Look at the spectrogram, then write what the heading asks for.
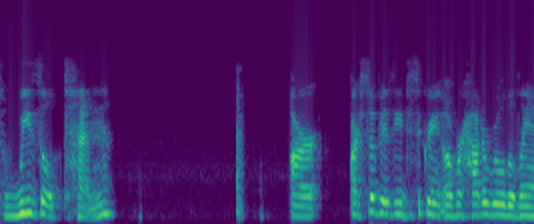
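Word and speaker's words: Weselton: he and bug heads like the duke of weaseltown pronounced weasel 10r are so busy disagreeing over how to rule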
